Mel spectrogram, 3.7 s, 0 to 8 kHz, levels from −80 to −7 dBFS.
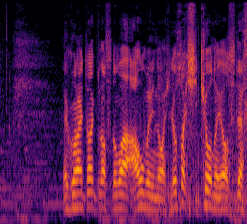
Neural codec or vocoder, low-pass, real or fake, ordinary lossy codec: none; none; real; none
